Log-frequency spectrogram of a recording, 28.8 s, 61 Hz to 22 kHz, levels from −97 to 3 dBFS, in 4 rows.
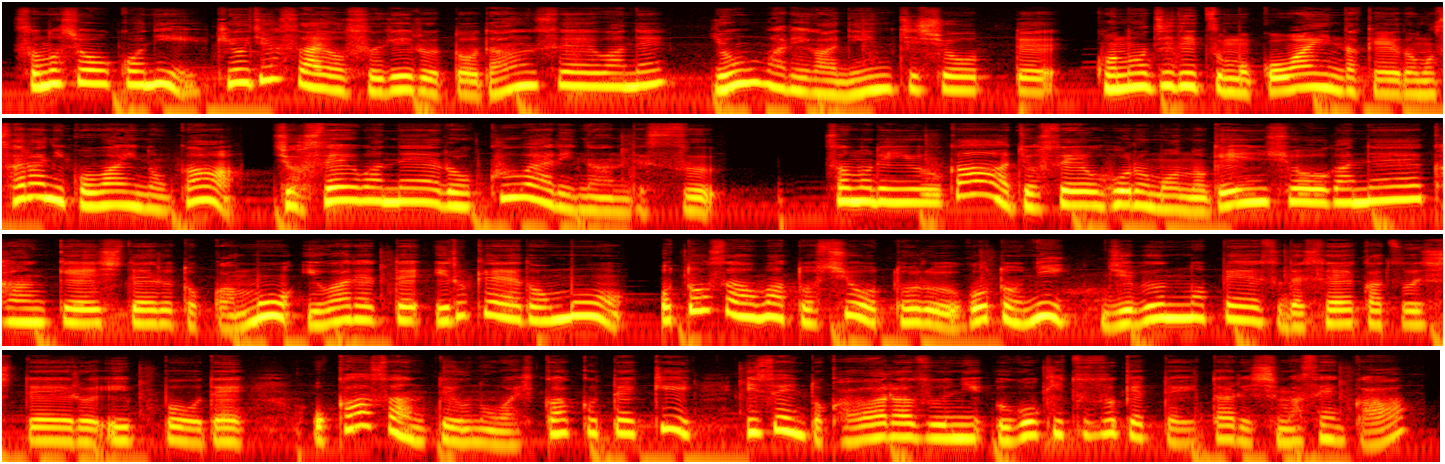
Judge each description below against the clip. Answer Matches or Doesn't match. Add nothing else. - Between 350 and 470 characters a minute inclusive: Doesn't match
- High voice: Matches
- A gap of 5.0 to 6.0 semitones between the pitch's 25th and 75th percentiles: Matches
